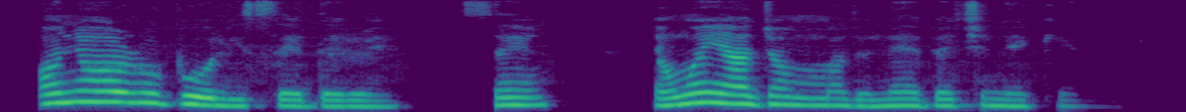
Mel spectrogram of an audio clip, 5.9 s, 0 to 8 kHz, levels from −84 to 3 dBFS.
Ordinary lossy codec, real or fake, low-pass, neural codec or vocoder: none; real; none; none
